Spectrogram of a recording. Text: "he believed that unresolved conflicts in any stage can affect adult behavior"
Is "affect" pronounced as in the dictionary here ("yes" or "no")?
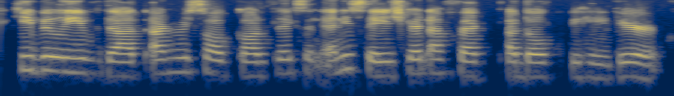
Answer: yes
